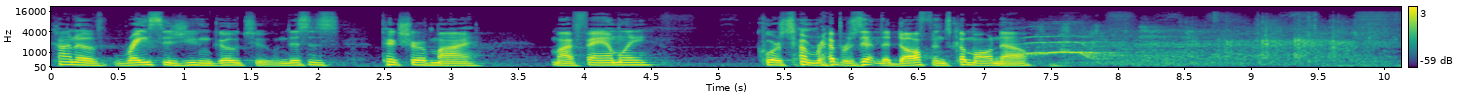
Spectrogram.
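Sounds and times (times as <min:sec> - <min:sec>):
speech: 0:00.0 - 0:04.6, 0:05.4 - 0:07.8
audience standing cheering and applauding: 0:07.5 - 0:10.1.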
